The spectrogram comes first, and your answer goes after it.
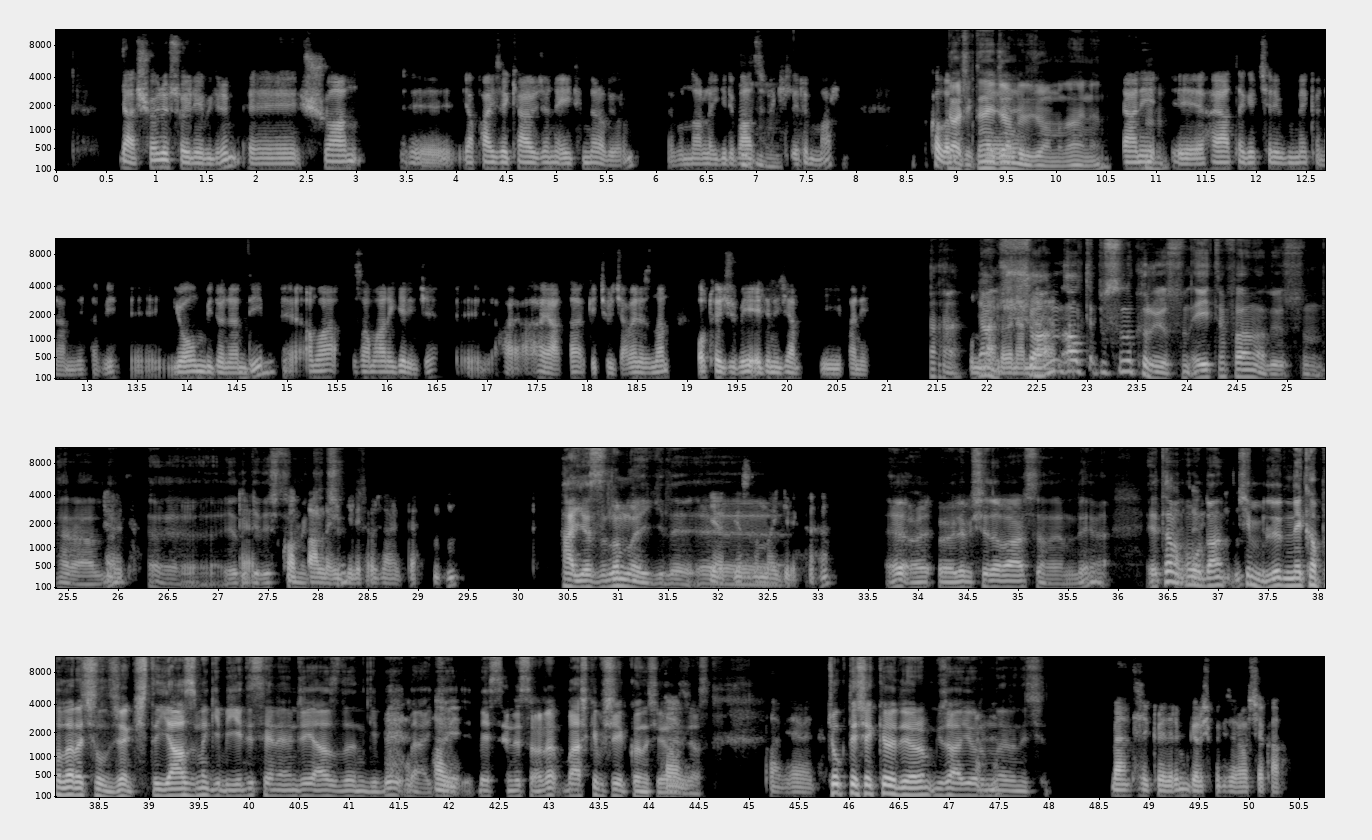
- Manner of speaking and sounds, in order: other background noise; tapping; chuckle
- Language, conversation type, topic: Turkish, podcast, Kendini geliştirmek için hangi alışkanlıkları edindin?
